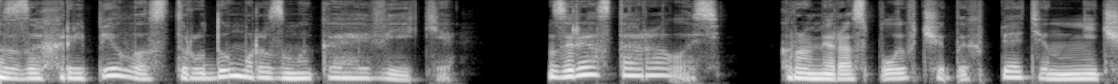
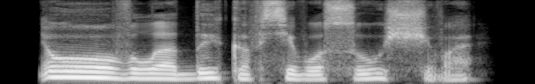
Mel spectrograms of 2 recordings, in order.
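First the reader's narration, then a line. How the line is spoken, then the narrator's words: Sonorous churchly chant. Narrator (Russian): пропело пятно зычным церковным голосом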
